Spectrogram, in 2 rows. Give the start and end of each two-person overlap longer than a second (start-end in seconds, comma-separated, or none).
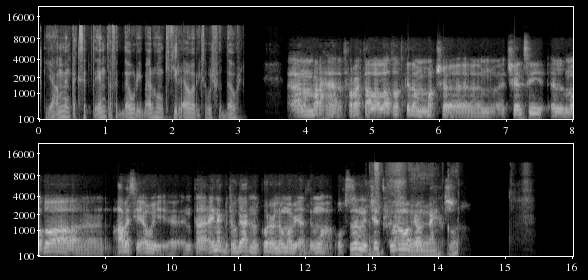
12.9-14.3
